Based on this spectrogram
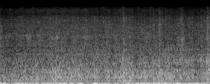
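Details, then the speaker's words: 1985 Mazda 929 HB coupe, first start in 10+ years after fixing reversed fuel pipes that aerated the tank: low, uneven, lumpy idle; running rough and needs a service. "she's a bit rough, she needs a service, but check that shit out."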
